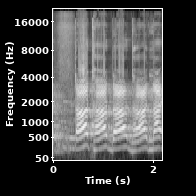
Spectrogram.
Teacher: इनका उच्चारण स्थान दंत है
